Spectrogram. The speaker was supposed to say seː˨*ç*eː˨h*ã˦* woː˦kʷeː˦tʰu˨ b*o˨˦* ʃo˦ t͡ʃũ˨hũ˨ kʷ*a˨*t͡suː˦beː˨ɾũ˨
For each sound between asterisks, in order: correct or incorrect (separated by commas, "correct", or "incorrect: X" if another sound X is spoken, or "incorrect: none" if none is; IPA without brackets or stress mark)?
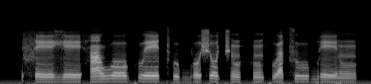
incorrect: ɣ, correct, correct, incorrect: a˨˦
